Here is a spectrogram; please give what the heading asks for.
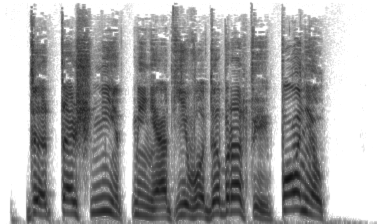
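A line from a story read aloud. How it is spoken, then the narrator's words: Nearly shouting. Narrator (Russian): почти прокричала Марина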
